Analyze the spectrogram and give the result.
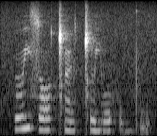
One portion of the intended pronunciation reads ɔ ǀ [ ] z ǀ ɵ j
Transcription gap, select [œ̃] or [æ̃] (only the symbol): œ̃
